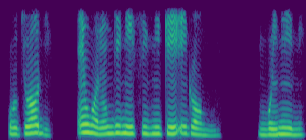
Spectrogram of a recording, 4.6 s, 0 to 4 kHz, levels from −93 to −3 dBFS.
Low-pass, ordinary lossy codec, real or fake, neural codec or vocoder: 3.6 kHz; none; fake; autoencoder, 44.1 kHz, a latent of 192 numbers a frame, MeloTTS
